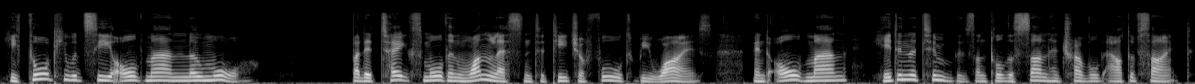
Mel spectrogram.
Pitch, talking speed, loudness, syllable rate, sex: 165 Hz, 190 wpm, -19 LUFS, 4.4 syllables/s, male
